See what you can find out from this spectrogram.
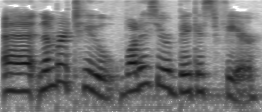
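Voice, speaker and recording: A woman's voice: mid-range voice, expressive, unhurried, darkish tone. Chatty woman vlogging on a webcam. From England, raised in Ireland. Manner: chatty, rambling, drifts off topic. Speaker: YouTuber. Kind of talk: casual chatty vlog.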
